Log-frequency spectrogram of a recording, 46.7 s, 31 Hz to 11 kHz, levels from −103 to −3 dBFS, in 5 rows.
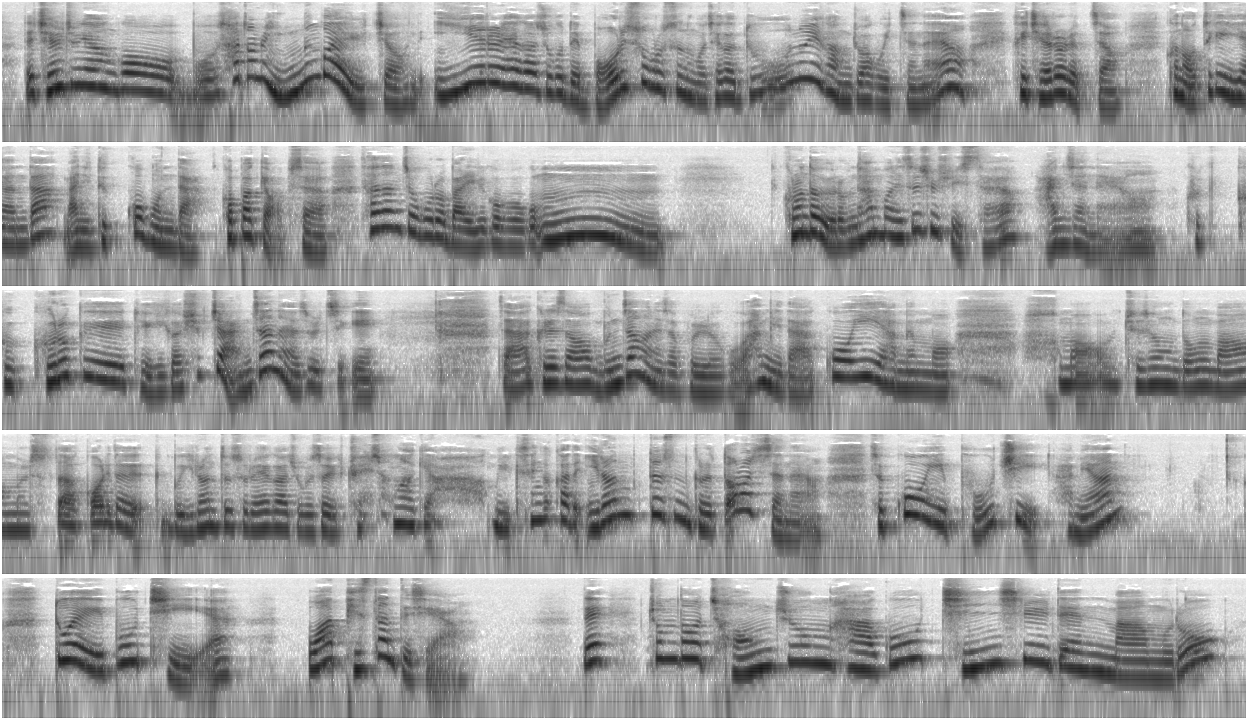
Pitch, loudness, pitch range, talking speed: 235 Hz, -28 LUFS, 185-300 Hz, 300 characters per minute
